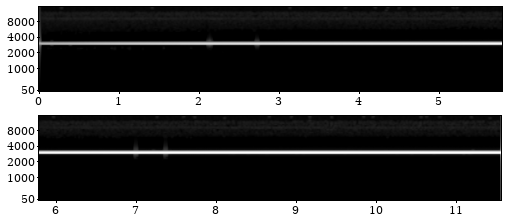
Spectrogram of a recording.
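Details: Simulated tinnitus sound effect: steady high-pitched pure tone, slowly getting louder, imitating ringing in the ears.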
